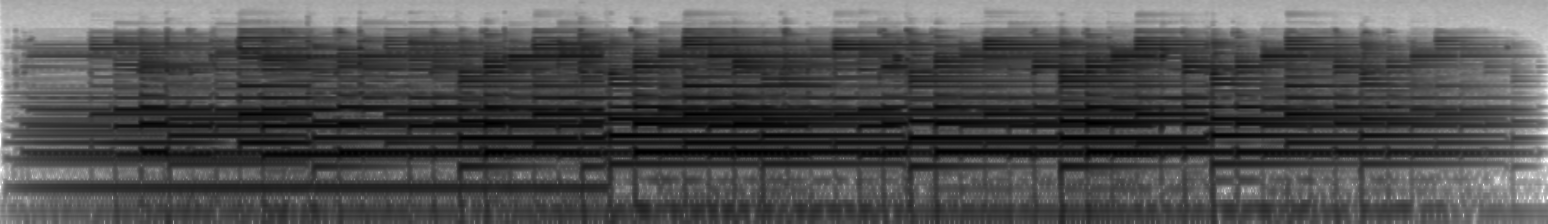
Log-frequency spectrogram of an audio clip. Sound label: LP MIDDLE LICK, humbucker pickup; patent denied humbucker pickup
